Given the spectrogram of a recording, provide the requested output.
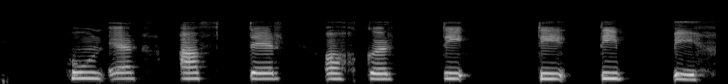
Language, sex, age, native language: Icelandic, female, 8, Icelandic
